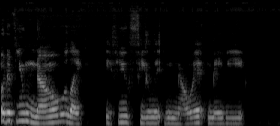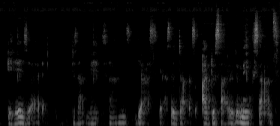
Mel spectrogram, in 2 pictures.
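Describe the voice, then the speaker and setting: A woman speaks in an animated tone at a medium pitch, her voice somewhat breathy, with ordinary pitch variation. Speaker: tarot reader. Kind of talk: casual tarot reading monologue. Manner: fast.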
